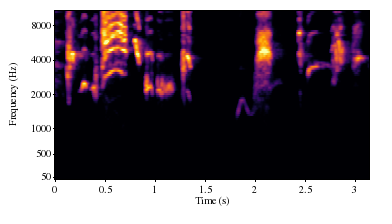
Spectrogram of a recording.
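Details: Short stretch of Oriental magpie-robin song used to provoke rivals: harsh rasping notes and bright chirps, a pause, then a rising slurred whistle followed by more quick twittering.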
